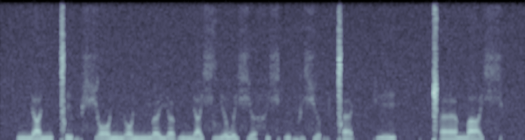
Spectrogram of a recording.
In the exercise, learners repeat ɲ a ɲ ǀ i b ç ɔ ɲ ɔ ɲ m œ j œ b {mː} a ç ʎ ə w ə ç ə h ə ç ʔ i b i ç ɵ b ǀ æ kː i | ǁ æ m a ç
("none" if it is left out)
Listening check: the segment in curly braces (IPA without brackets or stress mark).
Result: ɲ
